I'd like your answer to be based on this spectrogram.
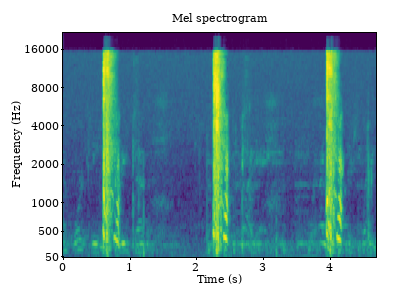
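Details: Baby aged 6 weeks (1 month): three small, sharp sneezes about a second and a half apart, with soft breathing noises between; sneezing.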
